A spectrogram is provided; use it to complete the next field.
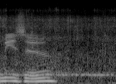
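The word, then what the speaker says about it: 水: do with water, because in Japanese that's the kanji for water, mizu. Not that the kanji is necessarily always pronounced that way, but but at least in that case it's pronounced mizu.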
